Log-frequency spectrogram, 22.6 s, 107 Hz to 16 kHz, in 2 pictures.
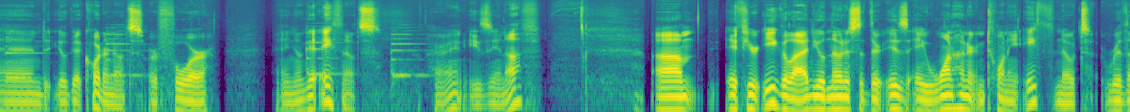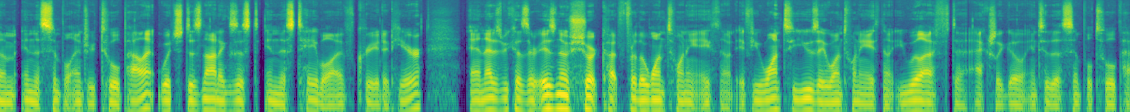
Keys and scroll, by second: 1.9 4.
